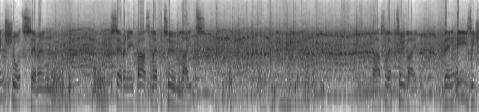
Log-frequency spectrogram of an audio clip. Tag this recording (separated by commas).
Vehicle, Car, Speech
